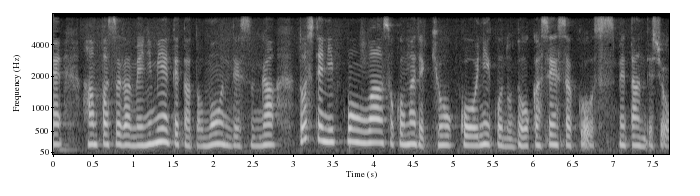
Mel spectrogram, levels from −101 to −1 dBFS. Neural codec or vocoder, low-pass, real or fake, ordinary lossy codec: none; 7.2 kHz; real; none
